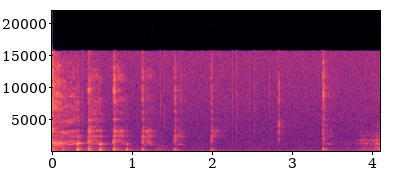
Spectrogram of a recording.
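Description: A man coughing into his hand: a fit of quick coughs in the first second and a half, then two single coughs later.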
